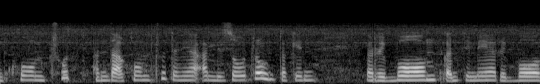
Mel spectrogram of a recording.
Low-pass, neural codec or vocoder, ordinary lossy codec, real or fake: 7.2 kHz; vocoder, 22.05 kHz, 80 mel bands, Vocos; none; fake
